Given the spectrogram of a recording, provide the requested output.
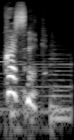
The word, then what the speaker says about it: Kresnik: The other word attached to it is pronounced cre. Which of those first two readings feels right to you? Sound it out. Cre, snira, cre, snick. Kresnik. Kresnik feels right somehow.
